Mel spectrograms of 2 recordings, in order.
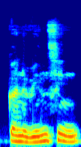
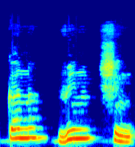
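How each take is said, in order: First: Said in the usual way. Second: Slow syllable by syllable. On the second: Shown as a demonstration. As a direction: stretch convincing out slowly, each syllable held. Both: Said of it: "पूरी meaning".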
